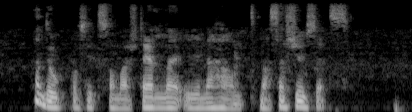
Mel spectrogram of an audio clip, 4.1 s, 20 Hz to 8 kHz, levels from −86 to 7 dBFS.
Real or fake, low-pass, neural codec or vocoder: real; 7.2 kHz; none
